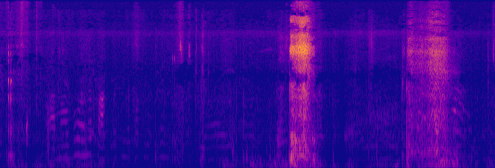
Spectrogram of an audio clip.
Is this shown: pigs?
yes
